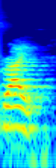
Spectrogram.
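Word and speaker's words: wry: जिसको डिस्क्राइब किया गया इस वर्ड से राय we pronounce it एस राय what does this mean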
